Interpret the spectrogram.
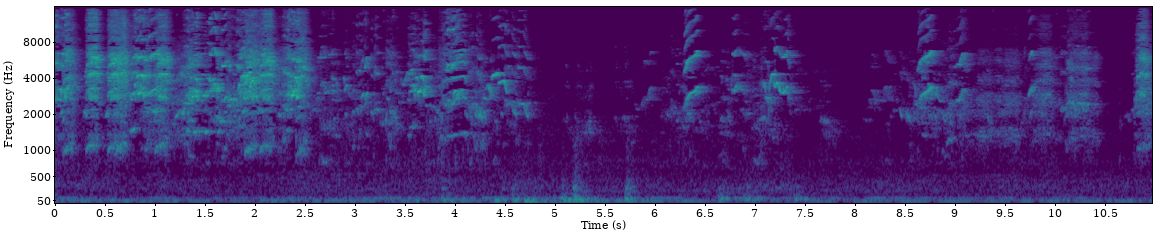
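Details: Spring lorikeets in a loud, crowded burst of rasping squawks and chatter for several seconds, then quieter scattered shrieks with short pauses before the noisy calling swells again.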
